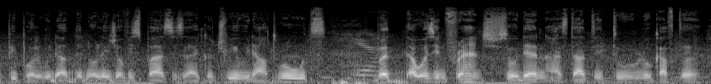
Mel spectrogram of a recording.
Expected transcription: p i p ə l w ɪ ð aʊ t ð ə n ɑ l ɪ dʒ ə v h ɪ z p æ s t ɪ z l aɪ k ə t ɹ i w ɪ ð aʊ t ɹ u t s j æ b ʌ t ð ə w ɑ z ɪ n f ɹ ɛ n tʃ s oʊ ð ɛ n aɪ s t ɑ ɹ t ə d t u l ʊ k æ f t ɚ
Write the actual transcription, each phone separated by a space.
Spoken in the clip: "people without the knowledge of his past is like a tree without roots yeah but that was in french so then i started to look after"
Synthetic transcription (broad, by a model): p i p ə l w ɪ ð aʊ t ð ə n ɑ l ɪ dʒ ə v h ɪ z p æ s ɪ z l aɪ k ə t ɹ i w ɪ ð aʊ t ɹ u t s b ʌ t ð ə w ɑ z ɪ n f ɹ ɛ n tʃ s oʊ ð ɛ n aɪ s t ɑ ɹ t ə d t u l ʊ k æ f t ɚ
